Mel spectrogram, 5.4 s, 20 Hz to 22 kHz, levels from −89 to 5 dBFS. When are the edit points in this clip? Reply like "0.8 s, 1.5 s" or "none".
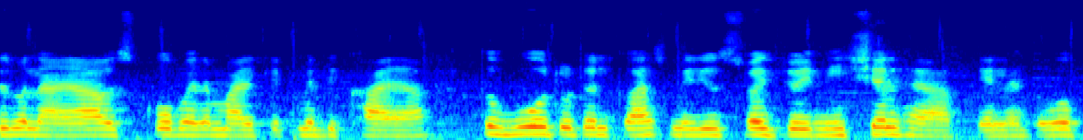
2.2 s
